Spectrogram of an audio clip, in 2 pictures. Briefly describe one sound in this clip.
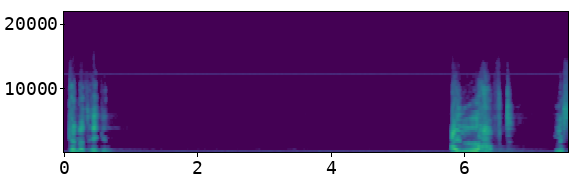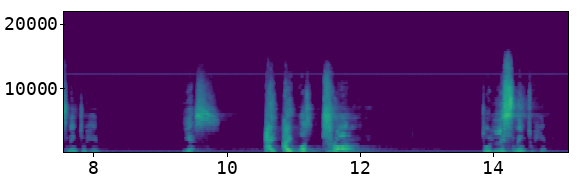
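A man speaks with emphasis through a microphone, in short bursts with long pauses.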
